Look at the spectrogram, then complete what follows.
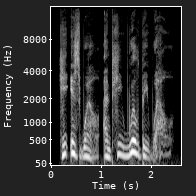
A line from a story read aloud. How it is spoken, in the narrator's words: Avienda whispered fiercely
